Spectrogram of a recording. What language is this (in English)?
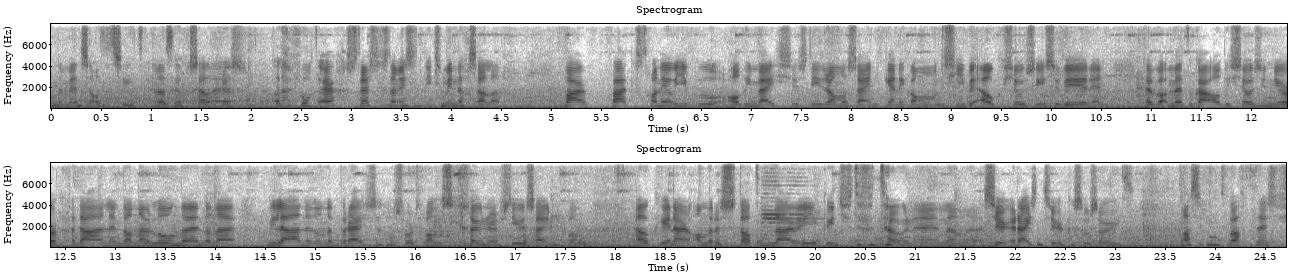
Dutch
